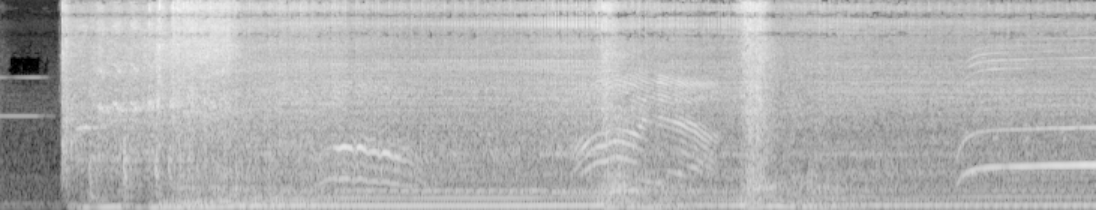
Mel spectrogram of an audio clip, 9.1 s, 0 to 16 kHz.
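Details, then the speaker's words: High-compression Honda B20 engine swapped into an EJ1 Civic coupe, first-ever start with the computer hooked up: catches cleanly after a short crank, then several crisp revs with steady firing and no knocks; healthy start. "alright guys so you just heard this car startup for the very first time"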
